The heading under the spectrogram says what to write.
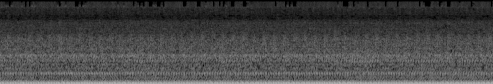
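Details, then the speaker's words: K-swapped Honda Civic, idle air control valve disconnected and coolant line looped, now holding idle: steady idle with a light, regular tapping underneath at roughly three or four per second; a new knock that was not there before, cause not yet found. "i think that sounds a little knocky but it idles now"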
